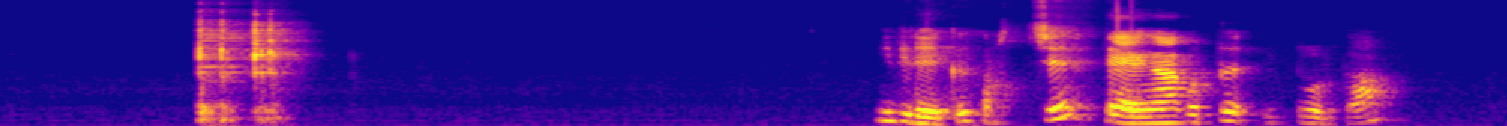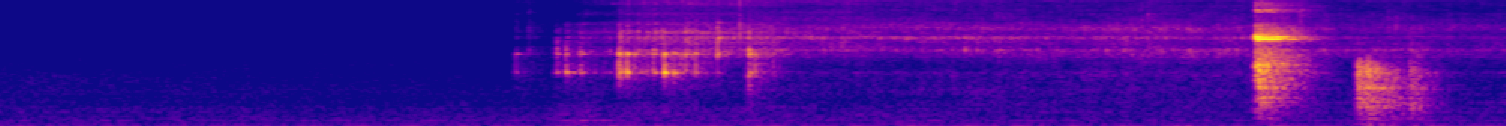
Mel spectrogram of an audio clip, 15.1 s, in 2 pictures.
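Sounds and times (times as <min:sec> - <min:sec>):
sizzling in hot oil: 0:10.1 - 0:15.0.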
